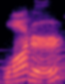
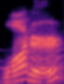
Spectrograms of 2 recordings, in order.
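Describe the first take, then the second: First: It is said in an American accent. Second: The same.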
